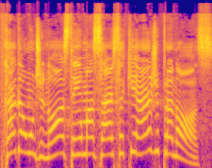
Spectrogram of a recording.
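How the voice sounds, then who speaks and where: A woman talks fairly slowly, and noticeable background noise can be heard. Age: 50s. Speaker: pastor. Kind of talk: sermon. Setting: church camp service with audience.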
